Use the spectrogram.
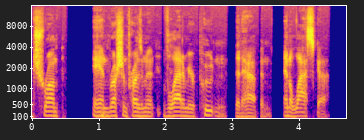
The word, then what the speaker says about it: Putin: Um, it's you can see in the pages that uh it's supposed to be pronounced P O T I H N. Putin.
